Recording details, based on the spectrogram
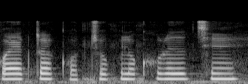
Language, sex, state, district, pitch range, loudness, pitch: Bengali, male, West Bengal, Alipurduar, 245-255 Hz, -15 LUFS, 250 Hz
